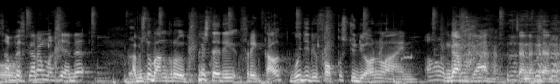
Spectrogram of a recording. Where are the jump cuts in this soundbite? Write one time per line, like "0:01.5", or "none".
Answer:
0:02.0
